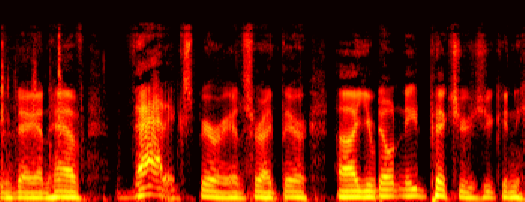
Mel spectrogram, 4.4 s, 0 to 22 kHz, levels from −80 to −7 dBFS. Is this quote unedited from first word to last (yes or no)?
no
